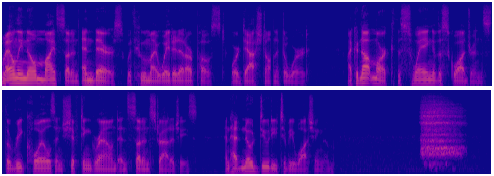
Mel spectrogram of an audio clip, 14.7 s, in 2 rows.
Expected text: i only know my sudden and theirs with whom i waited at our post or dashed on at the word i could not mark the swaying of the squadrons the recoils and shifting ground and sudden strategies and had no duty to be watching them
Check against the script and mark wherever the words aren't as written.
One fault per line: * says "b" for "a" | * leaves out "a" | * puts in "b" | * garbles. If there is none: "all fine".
all fine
